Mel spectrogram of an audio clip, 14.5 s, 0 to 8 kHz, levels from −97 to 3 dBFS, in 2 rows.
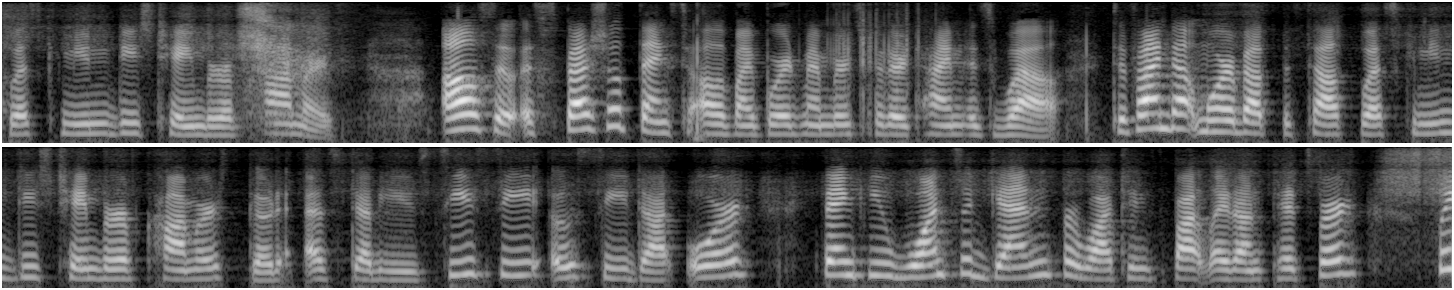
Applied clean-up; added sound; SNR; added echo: neural mask model RNNoise.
